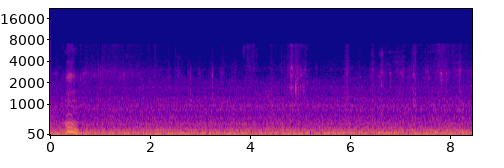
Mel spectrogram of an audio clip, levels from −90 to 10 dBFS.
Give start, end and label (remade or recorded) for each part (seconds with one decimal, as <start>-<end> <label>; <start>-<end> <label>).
0.0-6.6 remade; 6.6-7.9 recorded; 7.9-8.4 remade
